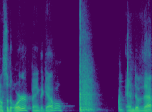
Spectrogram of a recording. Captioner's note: gavel bangs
